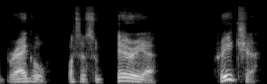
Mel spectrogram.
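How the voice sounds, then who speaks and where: A man voicing a pompous, fawning village priest in a tabletop game, with halting, formal, unctuous speech. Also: mid-range voice, lively intonation, fairly bright tone, husky, no room sound, voice pushed up, exaggerated voice. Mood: reverent.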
